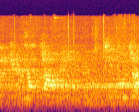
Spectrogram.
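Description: A voice speaking over a public-address system, echoing in a large hall, with footsteps of people walking.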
